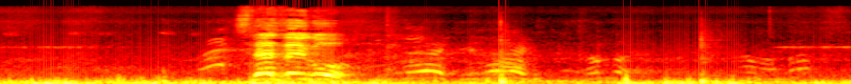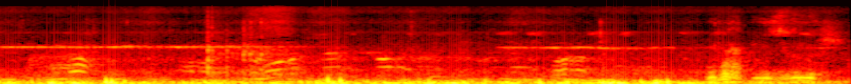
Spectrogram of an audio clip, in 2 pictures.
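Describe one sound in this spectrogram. Young men shout to each other outdoors, some close and some farther off.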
